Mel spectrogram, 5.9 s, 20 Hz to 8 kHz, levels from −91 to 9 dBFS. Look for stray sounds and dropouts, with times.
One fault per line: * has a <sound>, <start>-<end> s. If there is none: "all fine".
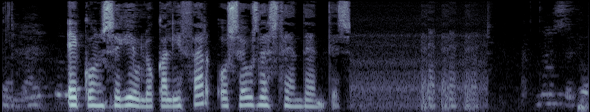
* has a laugh, 4.2-4.8 s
